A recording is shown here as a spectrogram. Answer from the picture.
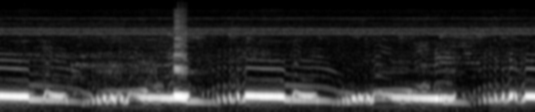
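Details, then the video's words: Albino local Barbary dove calling, used to lure and stimulate other doves to sing: mellow hooting coos alternate with rapid rolling, trilled phrases, the pattern repeating about every two seconds, with a faint brief rustle midway. "Pancingan Burung Puter Lokal Albino Gacor Suara Merdu"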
